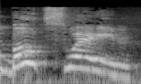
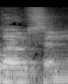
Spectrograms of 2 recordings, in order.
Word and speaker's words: boatswain: It's spelled boatswain. – It's pronounced bosun. – I'm going to keep saying boatswain. – It's a bosun. – So, why? Why are we just getting rid of letters? – That's how it's pronounced. It's just the way it is. – Have you met the English language? – Bosun? But, like, there's no... – Bosun. – Bosun? We're getting rid of the T and the A, huh? – And the W. It's usually pronounced B-O-S-U-N is how it's pronounced.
